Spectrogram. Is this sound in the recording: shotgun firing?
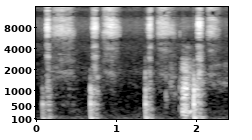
no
